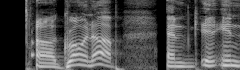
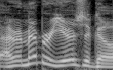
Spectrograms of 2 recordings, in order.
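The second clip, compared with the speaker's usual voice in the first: ordinary delivery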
